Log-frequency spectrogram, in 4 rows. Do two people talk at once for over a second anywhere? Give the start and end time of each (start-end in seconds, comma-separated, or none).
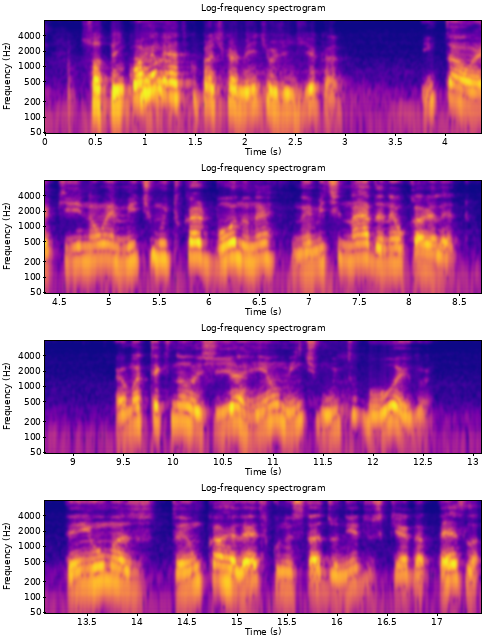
none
